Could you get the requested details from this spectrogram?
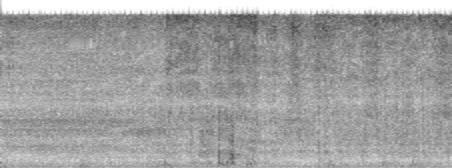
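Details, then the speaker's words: Breville Barista Express after a full service, thermal block at temperature: a strong, steady hiss of dry steam from the wand with only small surges and no sputtering. Excellent pressure, normal steam output. "steam coming out through the hot water to the one, to the steam one. Excellent pressure. Working excellent. Working fine."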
